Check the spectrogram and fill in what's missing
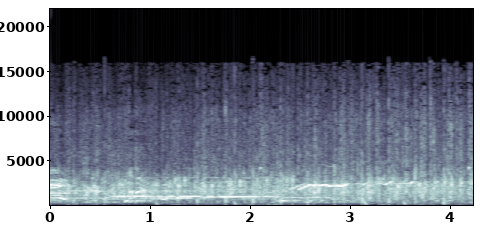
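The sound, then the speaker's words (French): A crowd applauds loudly and steadily throughout, a dense wash of clapping, with a few whistles and cheering voices rising over it. “faites-nous une sortie en trombe sous un tonnerre d'applaudissements.”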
